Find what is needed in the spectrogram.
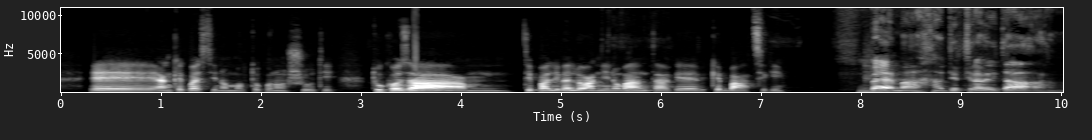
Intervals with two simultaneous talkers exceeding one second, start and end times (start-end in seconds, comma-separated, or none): none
